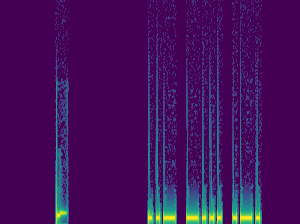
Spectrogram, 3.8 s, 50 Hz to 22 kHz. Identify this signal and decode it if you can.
Morse code, heard as a keyed tone, about 25 wpm, 700 Hz. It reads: UBR
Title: USA Call Sign Postfixes - 3 Letters 25wpm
